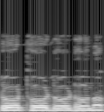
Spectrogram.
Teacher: जब हम ट, ठ, ड, ढ, न कहते हैं तब जीभ या जबान की नोक दांतों के ऊपर के हिस्से को छूती है या स्पर्श करती है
